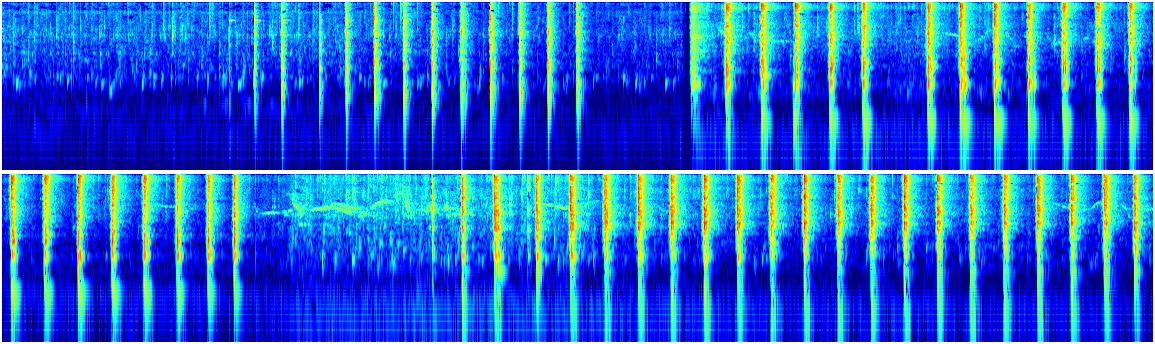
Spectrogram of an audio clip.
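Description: Hammer driving nails into wooden boards: steady blows, about two or three a second, in three runs with short pauses between, as each nail goes in.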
